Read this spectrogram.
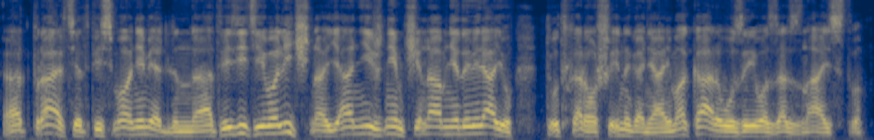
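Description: A man's voice: mid-range voice, moderate pace, few pauses, no room sound, clean studio sound, close to an everyday voice. A man voicing a drunken, arrogant grand duke in an audiobook, imperious, contemptuous and bullying. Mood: scornful. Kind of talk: audiobook character dialogue.

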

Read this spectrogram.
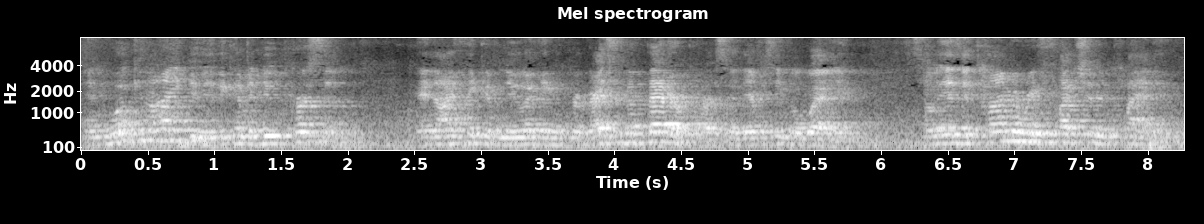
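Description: In a big, very echoey lecture hall with clear background noise, an American man of sixty addresses an audience. His voice is on the high side for a man. He gives a motivational talk in short, emphatic phrases. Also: expressive, fast talker, few pauses. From Oklahoma, United States. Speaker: speaker at a sustainability meeting. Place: large lecture hall, indoors. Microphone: distant camera at the back of the room. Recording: echoey hall from far off, noisy.

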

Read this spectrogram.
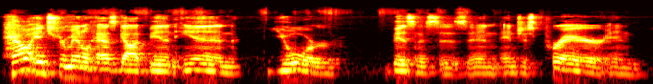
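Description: A man's voice: lowish voice, slow, fairly bright tone, low-quality recording. Upbeat male host on a video call. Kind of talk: casual interview talk. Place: small room indoors. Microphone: video call with earbuds.

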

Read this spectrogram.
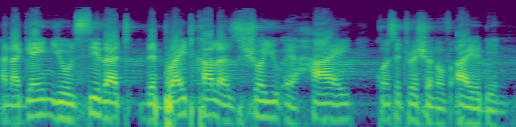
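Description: A man giving a technical presentation at a conference, halting, with frequent fillers. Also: mid-range voice, sharp tone, low-quality recording. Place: large conference hall.

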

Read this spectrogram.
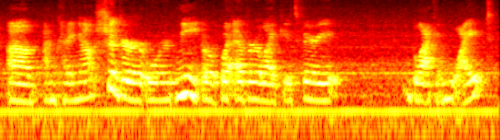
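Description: A young woman in her twenties chatting casually to camera in a small bedroom, relaxed and full of ums and likes. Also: mid-range voice, vocal fry, echoey room, slight background noise, rough recording. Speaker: vlogger. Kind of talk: casual vlog chat to camera. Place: small wood-paneled bedroom, indoors.

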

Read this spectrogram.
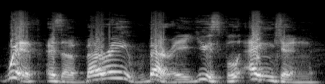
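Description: A man's voice: on the high side, wildly swooping pitch, measured pace, fairly bright tone, breathy edge, full character voice. A man voicing a haughty, impatient steam engine with a pompous, huffy manner in a children's storybook. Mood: impressed.

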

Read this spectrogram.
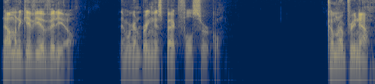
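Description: A man's voice: medium pitch, fast talker, no echo. A man in his thirties giving casual live commentary on footage as a stream host, speaking into a close desk microphone. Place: small indoor studio. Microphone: close desk microphone on boom arm.

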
